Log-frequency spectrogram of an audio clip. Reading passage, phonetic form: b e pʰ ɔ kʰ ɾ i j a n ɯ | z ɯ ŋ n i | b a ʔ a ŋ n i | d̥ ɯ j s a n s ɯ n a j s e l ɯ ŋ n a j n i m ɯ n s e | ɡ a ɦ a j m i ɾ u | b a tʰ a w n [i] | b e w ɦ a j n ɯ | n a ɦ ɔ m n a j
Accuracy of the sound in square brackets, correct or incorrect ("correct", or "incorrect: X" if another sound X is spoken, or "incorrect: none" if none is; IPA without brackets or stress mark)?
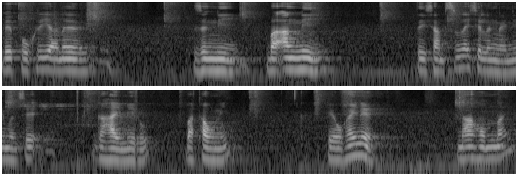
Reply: correct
